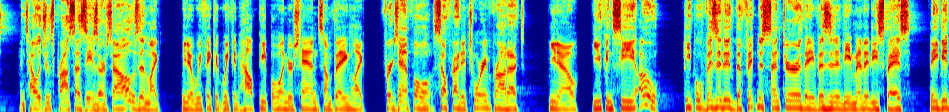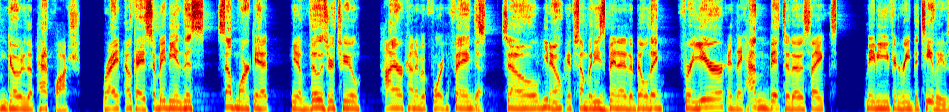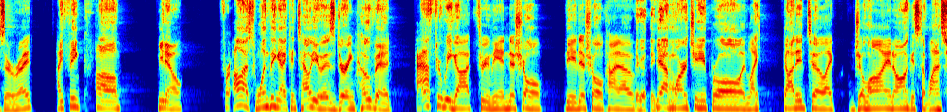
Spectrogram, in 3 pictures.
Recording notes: LIVE at Optech.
